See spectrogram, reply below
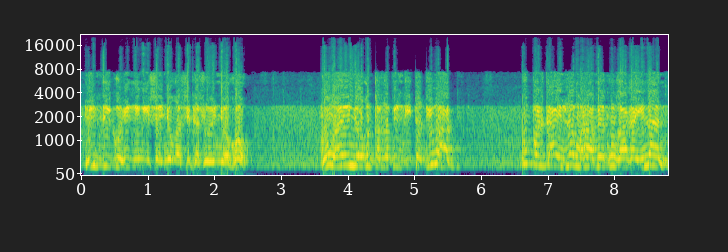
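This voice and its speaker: A man's voice: extremely high pitch, normal speed, bright, forceful tone. An actor with a Filipino accent playing a proud, wayward middle-aged father in a radio drama. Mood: angry, defiant. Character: proud wayward older father, gruff, later remorseful. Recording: noisy radio drama recording.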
